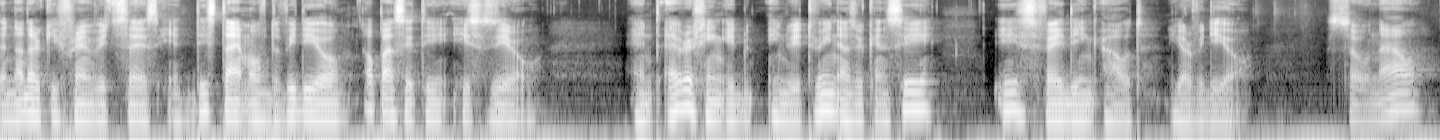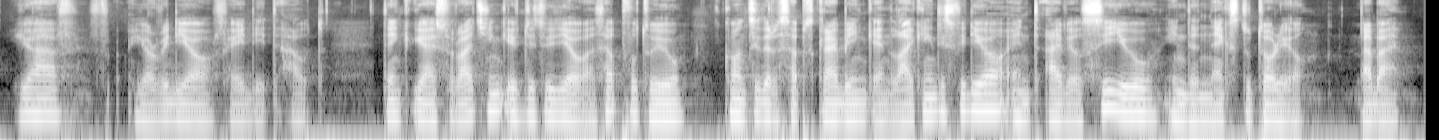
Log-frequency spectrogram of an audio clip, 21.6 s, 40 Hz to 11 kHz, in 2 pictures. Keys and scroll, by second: 9.4 space.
